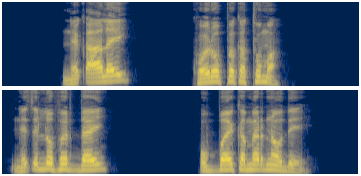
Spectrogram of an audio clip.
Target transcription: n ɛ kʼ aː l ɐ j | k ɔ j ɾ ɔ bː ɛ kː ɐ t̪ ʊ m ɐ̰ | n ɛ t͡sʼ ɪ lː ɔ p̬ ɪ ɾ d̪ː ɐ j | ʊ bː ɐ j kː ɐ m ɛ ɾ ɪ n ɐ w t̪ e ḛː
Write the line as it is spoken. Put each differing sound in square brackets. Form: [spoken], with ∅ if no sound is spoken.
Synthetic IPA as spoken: n ɛ kʼ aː l ɐ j | k ɔ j ɾ ɔ [pː] ɛ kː ɐ t̪ ʊ m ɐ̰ | n ɛ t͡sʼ ɪ lː ɔ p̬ ɪ ɾ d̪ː ɐ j | ʊ bː ɐ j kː ɐ m ɛ ɾ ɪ n ɐ w [d̪] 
